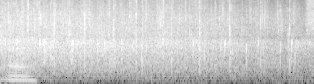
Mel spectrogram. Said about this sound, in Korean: 혹시 베리하고 뉴마켓에서 오신 분들 계시면 좀 손을 들어서 좀 표시를 해주시기 바랍니다. 이거 창피한 거 아니잖아요. 그렇죠? 박수 쳐드리려고 하는데. 네, 박수 쳐드리고.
